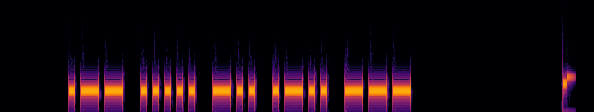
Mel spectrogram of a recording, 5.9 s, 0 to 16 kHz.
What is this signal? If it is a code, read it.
Morse code, heard as a keyed tone, about 20 wpm, 700 Hz. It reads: W5DLO
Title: USA Call Signs - 3x Character Spacing - 20wpm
